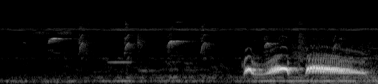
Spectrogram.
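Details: Spotted dove singing at night, an unusual time for it: scattered thin high chirps, then a loud throaty coo in two wavering, bubbling parts, the second longer and held, with soft low background rumble.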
